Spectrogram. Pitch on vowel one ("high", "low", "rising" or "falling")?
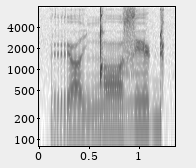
low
